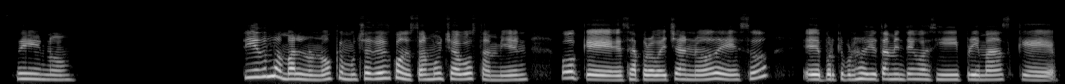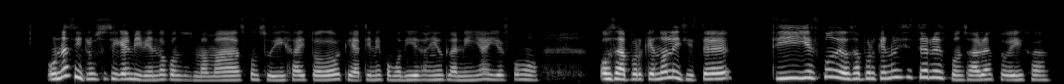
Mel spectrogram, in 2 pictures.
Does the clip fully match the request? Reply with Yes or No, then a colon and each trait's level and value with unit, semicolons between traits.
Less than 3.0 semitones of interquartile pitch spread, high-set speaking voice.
No: average, 3.3 semitones; high, 230 Hz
